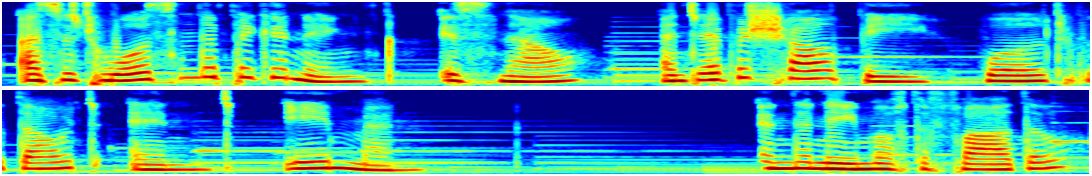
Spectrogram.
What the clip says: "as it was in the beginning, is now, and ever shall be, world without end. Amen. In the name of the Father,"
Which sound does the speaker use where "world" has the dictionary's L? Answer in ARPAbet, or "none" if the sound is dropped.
L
